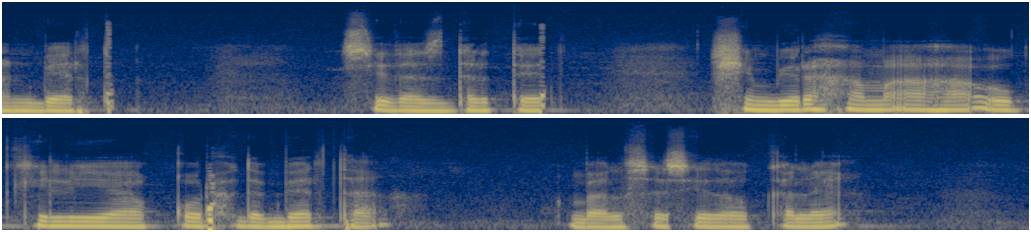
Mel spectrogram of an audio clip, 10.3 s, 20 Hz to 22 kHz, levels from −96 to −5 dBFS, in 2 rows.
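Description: At 0.51–0.57 s, 2.68–2.74 s and 6.15–6.21 s, damaged data in a compressed stream makes the decoder misread frames and lose sync, giving brief glitches in the speech; each shows as an abrupt, jagged waveform discontinuity.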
